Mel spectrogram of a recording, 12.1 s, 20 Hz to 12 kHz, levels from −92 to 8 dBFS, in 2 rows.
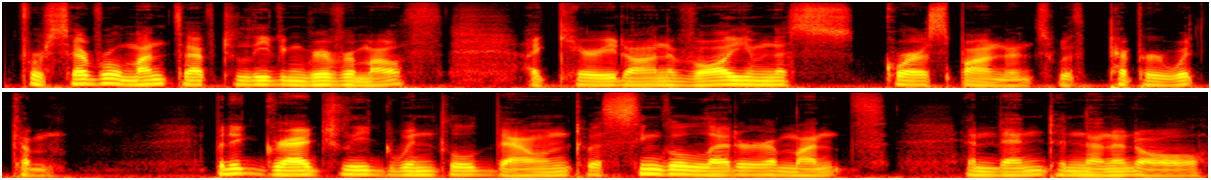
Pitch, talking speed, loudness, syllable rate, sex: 110 Hz, 160 wpm, -21 LUFS, 5.2 syllables/s, male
